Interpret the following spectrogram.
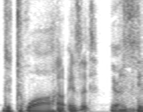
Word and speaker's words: Detroit: like how you know it's french it is like chris benoit that's right yeah chris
